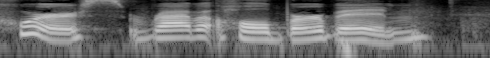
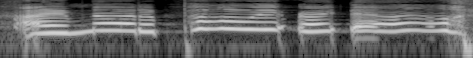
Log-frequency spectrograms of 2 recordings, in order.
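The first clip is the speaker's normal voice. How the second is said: mock self voice; 10 semitones higher, slower than usual. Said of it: "I was like".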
